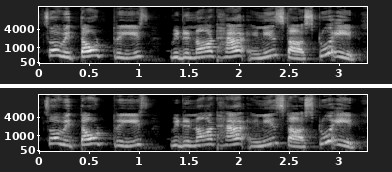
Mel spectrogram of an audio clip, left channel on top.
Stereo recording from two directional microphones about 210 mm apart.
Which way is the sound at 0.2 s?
25° left (ahead or behind).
